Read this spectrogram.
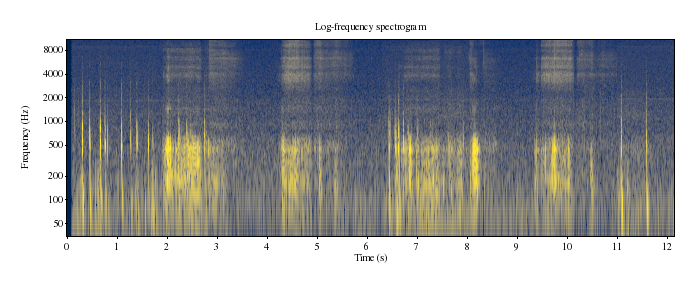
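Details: A 10-week-old Hungarian Vizsla puppy snores in slow, rasping bursts, each breath rattling for a second or two.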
